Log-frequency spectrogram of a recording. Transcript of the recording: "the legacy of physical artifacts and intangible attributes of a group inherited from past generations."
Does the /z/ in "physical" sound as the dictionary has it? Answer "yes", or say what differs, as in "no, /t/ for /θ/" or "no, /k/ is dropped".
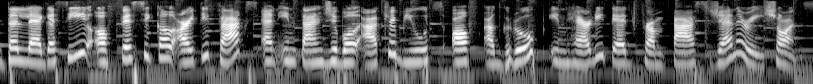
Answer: no, /s/ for /z/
